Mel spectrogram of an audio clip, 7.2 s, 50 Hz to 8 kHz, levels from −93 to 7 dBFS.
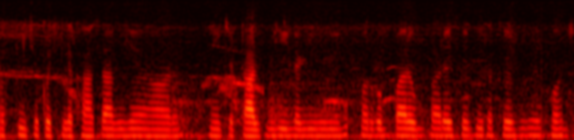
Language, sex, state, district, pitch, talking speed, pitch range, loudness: Hindi, male, Chhattisgarh, Kabirdham, 145 Hz, 160 wpm, 145-150 Hz, -50 LUFS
